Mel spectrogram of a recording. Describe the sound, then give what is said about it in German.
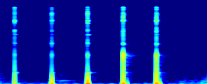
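A glass is tapped or clinked five times for ASMR in a steady, evenly spaced rhythm, each strike short and bright, against a quiet background with no one talking. “Okay, hier haben wir ein Glas.”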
